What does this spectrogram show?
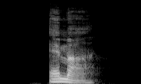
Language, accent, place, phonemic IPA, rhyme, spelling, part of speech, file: German, Germany, Berlin, /ˈɛmɐ/, -ɛmɐ, Emmer, noun, De-Emmer.ogg
- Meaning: emmer (a particular species of wheat, Triticum dicoccon)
